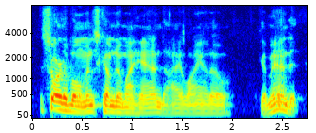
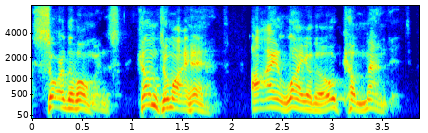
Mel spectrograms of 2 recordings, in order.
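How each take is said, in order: First: It is said in a casual conversational voice. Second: It is said in a dramatic heroic voice.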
